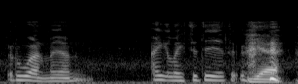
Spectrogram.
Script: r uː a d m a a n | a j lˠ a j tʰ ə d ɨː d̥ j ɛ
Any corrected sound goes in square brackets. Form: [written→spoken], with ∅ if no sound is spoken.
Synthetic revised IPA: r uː a [d→n] m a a n | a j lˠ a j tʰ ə d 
